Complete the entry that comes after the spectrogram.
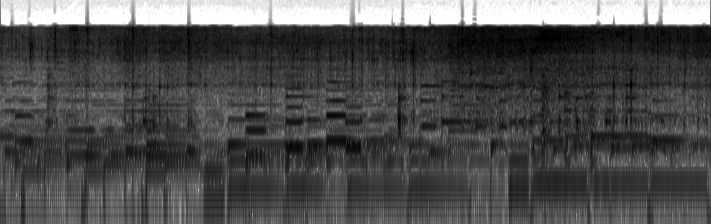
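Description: Green chillies and whole shallots sizzling in hot oil in an aluminium pressure cooker, stirred now and then with a wooden spatula. The sizzle grows louder in the second half.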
